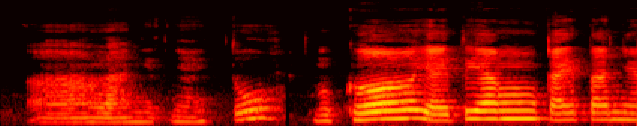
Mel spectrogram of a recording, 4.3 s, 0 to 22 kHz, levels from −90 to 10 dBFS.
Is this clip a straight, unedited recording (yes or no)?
no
